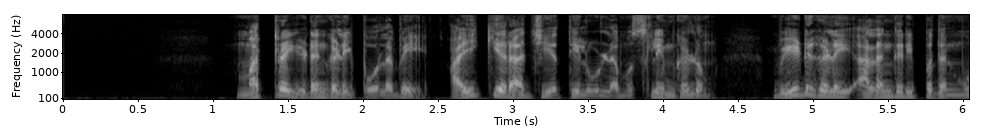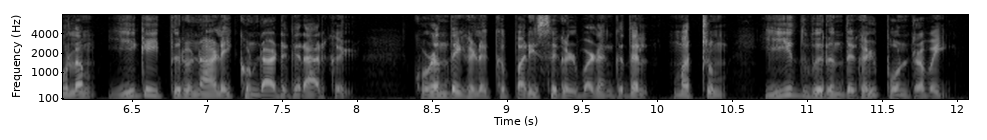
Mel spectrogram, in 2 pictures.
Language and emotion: Tamil, neutral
